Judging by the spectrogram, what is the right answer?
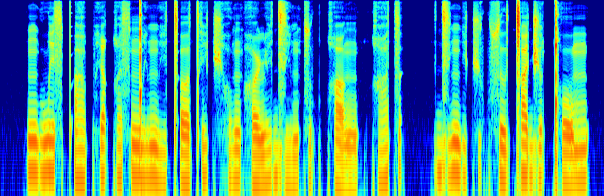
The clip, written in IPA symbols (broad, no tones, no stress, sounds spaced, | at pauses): ŋ ṳ w i s pʼ a̤ pʰ i q i̤ s ŋ͡ǃ i̤ m i̤ tʼ ʌ tʼ i̤ t͡ʃ h o̤ ŋ h ʌ ɳ i̤ d͡z i̤ m t͡s o kʷ qʰ ʌ ŋ | qʰ a̤ t͡s | d͡z i̤ ŋ i̤ t͡ʃ ṳ kʷ s ɯ ǀ a d͡ʒ o ǃʰ o m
